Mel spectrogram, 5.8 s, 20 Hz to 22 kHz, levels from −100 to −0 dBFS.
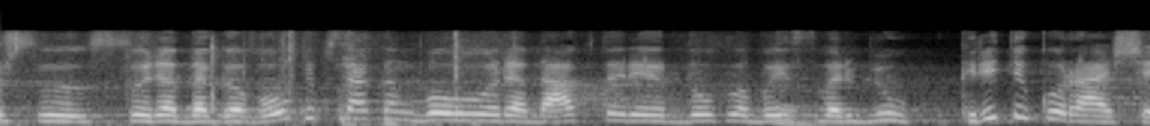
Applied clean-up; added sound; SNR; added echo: none; none; none; none.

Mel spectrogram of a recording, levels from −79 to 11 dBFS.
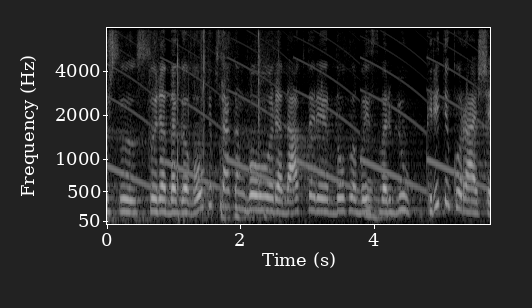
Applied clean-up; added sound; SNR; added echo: none; Alarm; 15 dB; none.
